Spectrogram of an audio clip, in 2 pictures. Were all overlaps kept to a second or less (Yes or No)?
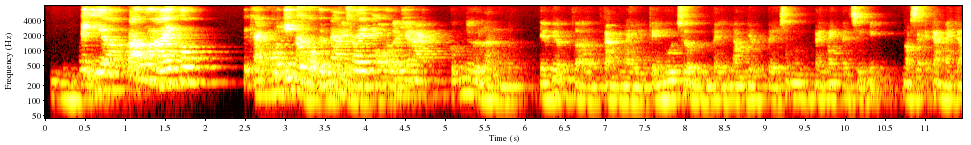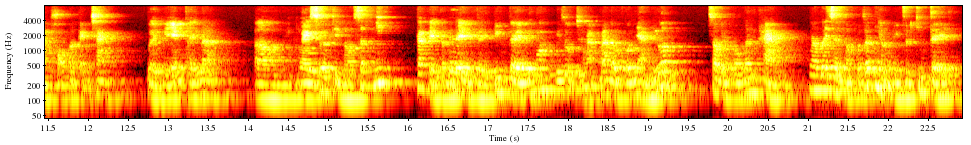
No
